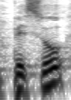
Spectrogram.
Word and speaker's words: peso: je crois qu'on dit le peso, euh, qui est aussi d'ailleurs le, le, nom de l'unité monétaire d'Argentine, du Chili, de Colombie, du d'Uruguay, de Cuba, etc.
